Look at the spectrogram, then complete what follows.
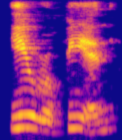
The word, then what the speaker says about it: European: Quando eu vou pronunciar a palavra European, European, o som também vem desse som do you like you.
